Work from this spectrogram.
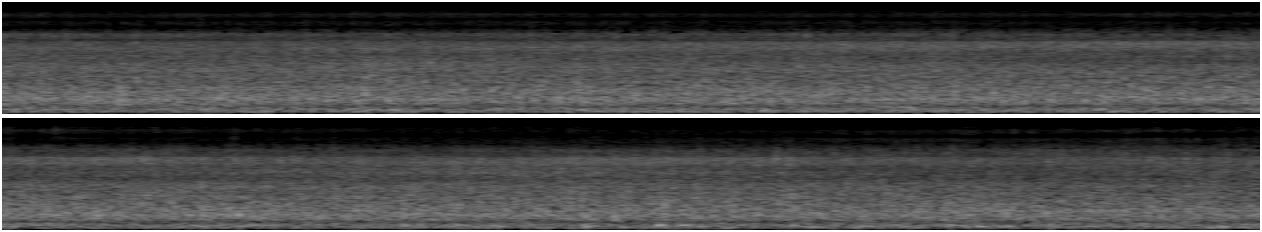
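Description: A creek in Great Basin National Park rushes steadily past a small footpath crossing, a continuous broadband burble of flowing water at even loudness throughout, with no voices.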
